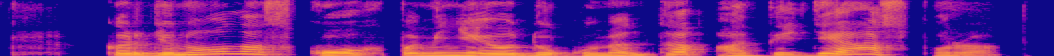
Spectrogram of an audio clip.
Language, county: Lithuanian, Šiauliai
